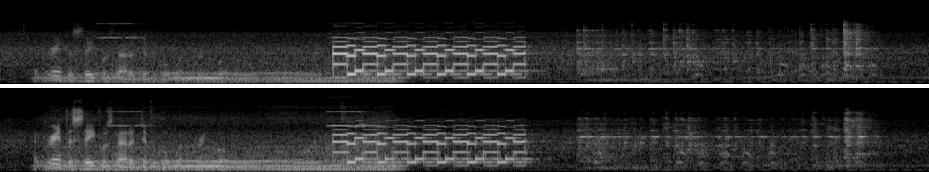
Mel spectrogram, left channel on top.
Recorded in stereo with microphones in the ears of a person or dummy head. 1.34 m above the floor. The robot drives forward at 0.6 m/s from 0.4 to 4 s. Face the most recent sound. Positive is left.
turn(degrees=55)  # may be behind; listen again after turning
